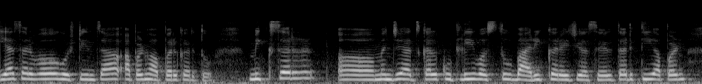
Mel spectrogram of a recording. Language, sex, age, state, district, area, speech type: Marathi, female, 18-30, Maharashtra, Pune, urban, spontaneous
